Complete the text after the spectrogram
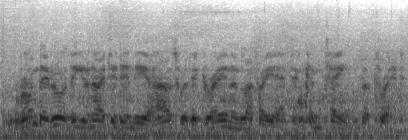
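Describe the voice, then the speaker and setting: An actor playing a brisk knight commander over radio in a video game, formal, clipped and authoritative. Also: male voice, fairly low pitch. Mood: commanding. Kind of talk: video game cinematic acting. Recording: muffled noisy distant radio link.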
